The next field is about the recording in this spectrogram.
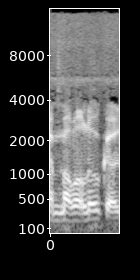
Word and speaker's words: Melaleuca: How you say Melaleuca? Is that M-E-L-U-K-A or what? – M-E-L-A-L-E-U-C-A. – Okay. Alrighty. Because the way it pronounces, it doesn't sound like the way it's spelled.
